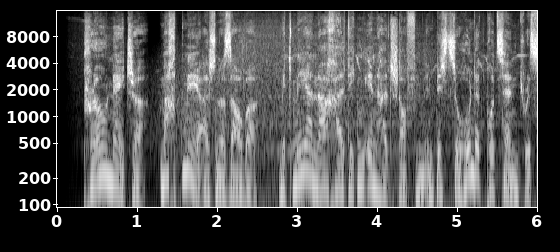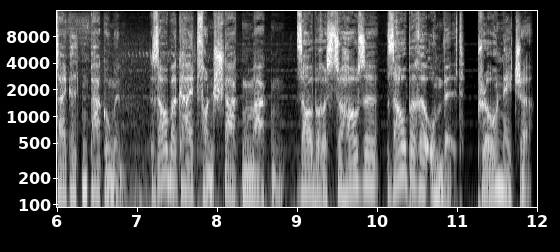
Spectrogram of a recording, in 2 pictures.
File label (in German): Werbung freundlich; Pro-Nature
